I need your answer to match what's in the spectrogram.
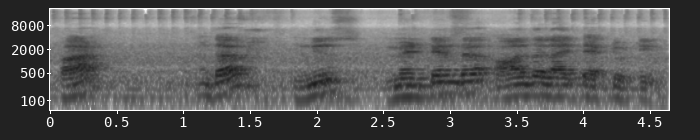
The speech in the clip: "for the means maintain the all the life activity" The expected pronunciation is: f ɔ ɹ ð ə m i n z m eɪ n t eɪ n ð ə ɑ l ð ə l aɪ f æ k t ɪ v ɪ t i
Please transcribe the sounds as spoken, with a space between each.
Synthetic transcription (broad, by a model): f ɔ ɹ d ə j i z m eɪ n t eɪ n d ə ɑ l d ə l aɪ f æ k t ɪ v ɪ t i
